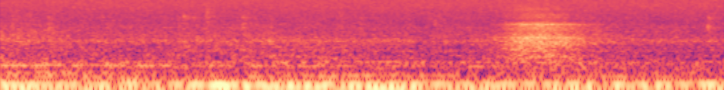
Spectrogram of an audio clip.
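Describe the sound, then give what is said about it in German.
A conscious breath comes as a single soft, airy breath through the nose in the second half, faint over a quiet low background hum. “Noch ein paar bewusste Atemzüge.”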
